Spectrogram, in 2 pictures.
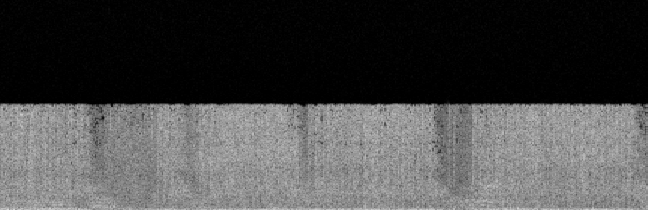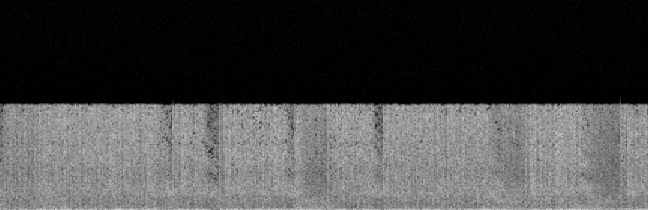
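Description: Blasts explode nearby.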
